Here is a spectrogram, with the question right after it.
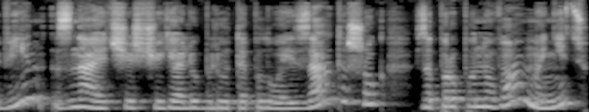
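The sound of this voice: With lively intonation, the speaker uses an unforced reading voice.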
